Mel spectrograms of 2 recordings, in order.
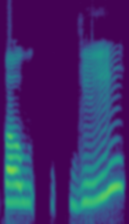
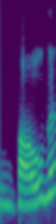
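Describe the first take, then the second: First: The word is said with two syllables. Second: The word is said with one syllable. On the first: This is how other sources say it. "but then it's like the Bogey in other places" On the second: This is how the audiobook says it. "I'm listening to the audiobook and it's like Bogue"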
